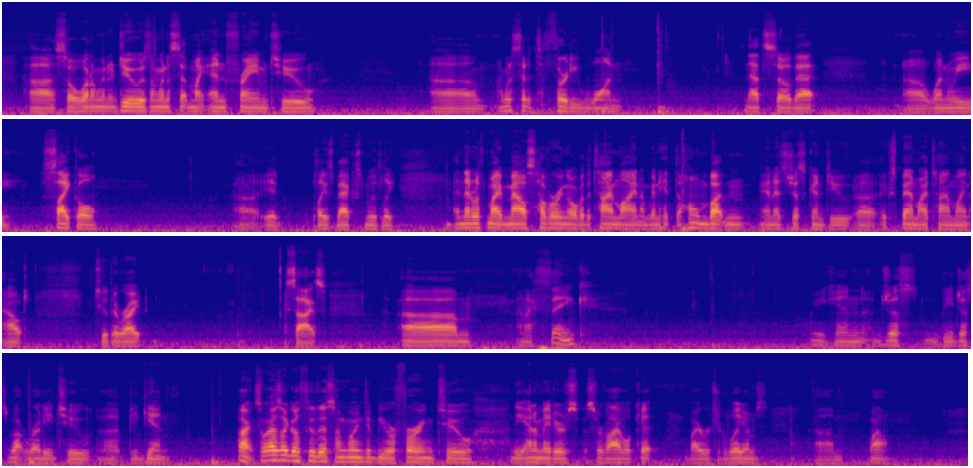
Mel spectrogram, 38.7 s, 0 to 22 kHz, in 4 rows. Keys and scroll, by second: 5.4-6.4 typing, 16.2 Home, 31.0 typing.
